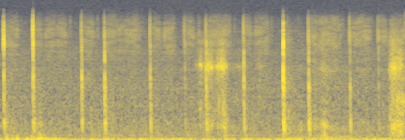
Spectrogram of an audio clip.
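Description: Faint, irregular taps and light scratches of a stylus on a tablet as words are hand-written in digital ink, a couple of ticks a second.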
